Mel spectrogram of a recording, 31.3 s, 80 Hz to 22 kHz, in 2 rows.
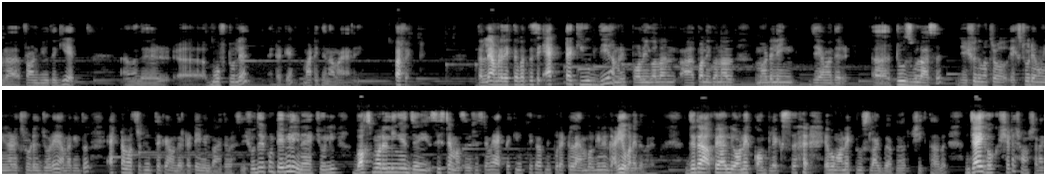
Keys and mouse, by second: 0.0 middle click, 2.8 click, 3.8 click, 5.8 middle click, 6.4 middle click, 7.3 alt+click, 10.1 middle click, 10.1 alt+click, 15.7 alt+click.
